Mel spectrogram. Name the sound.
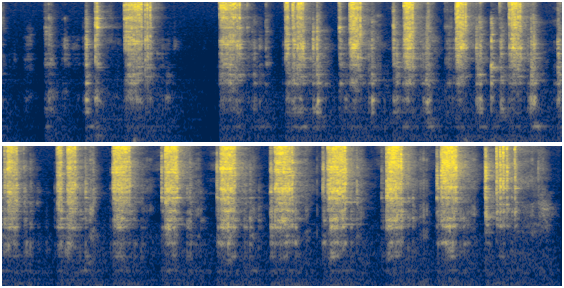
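ratcheting wrench tightening bolt on gym sled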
